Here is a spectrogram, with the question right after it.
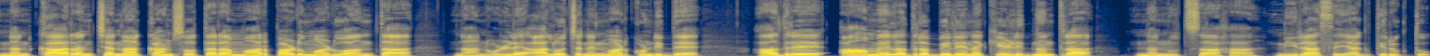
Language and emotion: Kannada, sad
